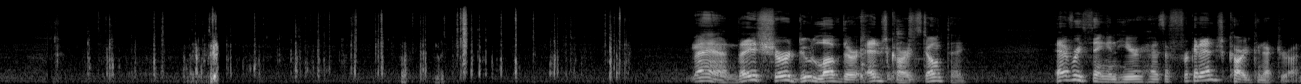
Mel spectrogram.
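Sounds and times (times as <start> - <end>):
metallic clicks and knocks: 0.8 - 6.3.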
